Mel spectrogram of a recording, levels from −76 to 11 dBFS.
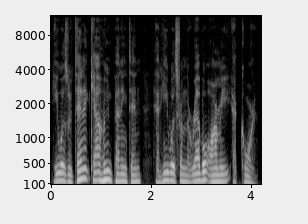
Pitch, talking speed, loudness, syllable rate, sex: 145 Hz, 215 wpm, -16 LUFS, 6.1 syllables/s, male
